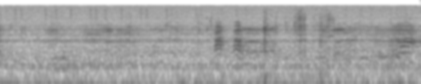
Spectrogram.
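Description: Outdoor football-match ambience: a steady low wind rumble on the microphone with distant players' voices, and a short cluster of sharp knocks and calls about two to three seconds in.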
